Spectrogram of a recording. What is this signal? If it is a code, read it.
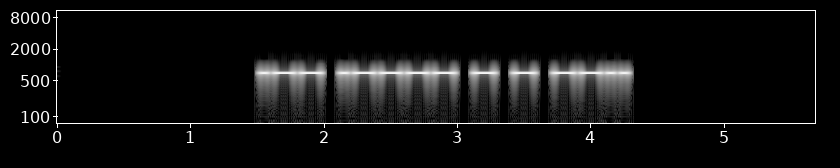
Morse code, heard as a keyed tone, about 25 wpm, 700 Hz. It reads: W1TTZ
